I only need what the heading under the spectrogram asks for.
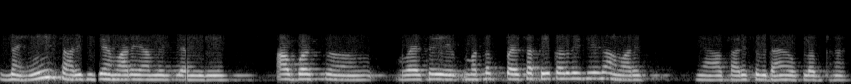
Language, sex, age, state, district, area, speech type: Hindi, female, 30-45, Uttar Pradesh, Azamgarh, rural, conversation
